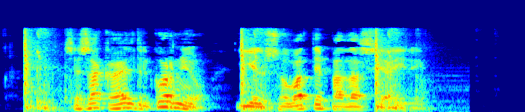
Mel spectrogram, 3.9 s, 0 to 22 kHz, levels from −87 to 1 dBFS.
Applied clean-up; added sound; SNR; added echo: none; Mechanisms; 6 dB; none.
